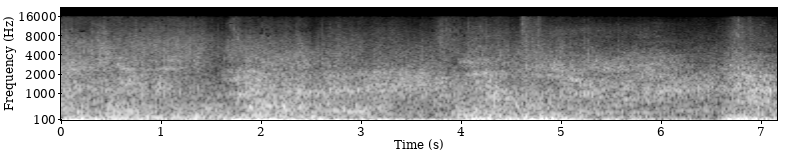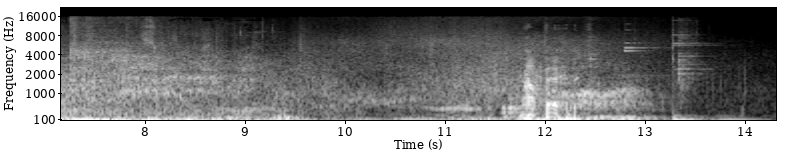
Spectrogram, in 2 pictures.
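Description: Magic spells whoosh and crackle in a video game.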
